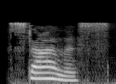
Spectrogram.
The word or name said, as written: stylous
